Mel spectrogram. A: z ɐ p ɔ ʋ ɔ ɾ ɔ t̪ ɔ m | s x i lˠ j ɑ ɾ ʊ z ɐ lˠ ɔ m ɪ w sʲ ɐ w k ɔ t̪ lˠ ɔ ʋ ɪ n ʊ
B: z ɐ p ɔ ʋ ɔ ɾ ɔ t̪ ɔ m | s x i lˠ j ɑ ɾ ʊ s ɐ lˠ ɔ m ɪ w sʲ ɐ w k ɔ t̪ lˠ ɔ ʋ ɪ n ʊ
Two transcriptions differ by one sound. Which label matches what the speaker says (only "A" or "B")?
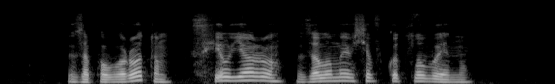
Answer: A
